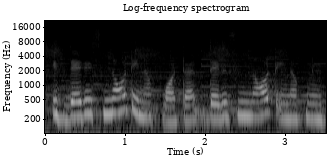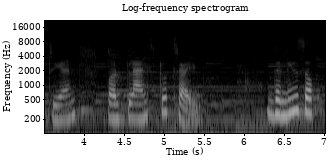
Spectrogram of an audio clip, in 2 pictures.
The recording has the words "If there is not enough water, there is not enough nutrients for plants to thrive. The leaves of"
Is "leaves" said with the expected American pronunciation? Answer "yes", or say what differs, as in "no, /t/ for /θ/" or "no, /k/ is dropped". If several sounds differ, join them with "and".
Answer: no, /v/ is dropped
